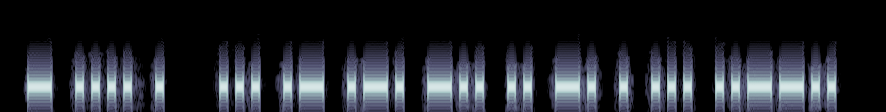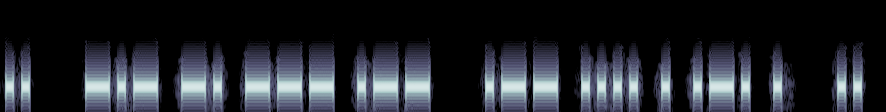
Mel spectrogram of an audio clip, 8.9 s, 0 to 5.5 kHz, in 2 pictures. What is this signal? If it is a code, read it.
Morse code, heard as a keyed tone, about 30 wpm, 600 Hz. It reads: THE SARDINES? I KNOW WHERE I
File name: the old man and the sea / the old man and the sea 1 30wpm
